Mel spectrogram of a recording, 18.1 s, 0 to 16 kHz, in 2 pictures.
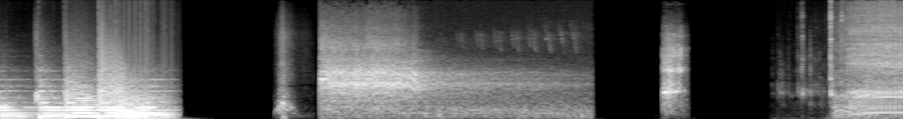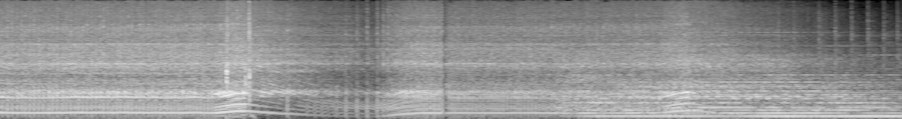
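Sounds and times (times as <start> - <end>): chainsaw revving: 8.2 - 17.7.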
